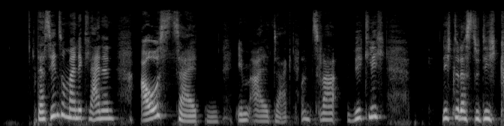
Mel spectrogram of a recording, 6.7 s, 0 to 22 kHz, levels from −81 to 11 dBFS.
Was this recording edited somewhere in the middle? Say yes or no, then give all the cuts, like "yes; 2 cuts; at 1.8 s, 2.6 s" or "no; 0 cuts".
yes; 1 cut; at 4.0 s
